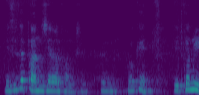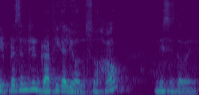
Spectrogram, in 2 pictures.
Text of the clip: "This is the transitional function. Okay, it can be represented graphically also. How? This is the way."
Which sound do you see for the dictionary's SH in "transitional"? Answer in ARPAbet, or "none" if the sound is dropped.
none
